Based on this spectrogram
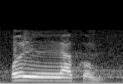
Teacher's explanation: تصبح اللام واحدة مشددة هكذا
